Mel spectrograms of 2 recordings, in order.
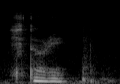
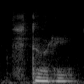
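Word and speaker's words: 一人: So the first example that we had on the last page meant one person, and it is pronounced hitori, hitori.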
